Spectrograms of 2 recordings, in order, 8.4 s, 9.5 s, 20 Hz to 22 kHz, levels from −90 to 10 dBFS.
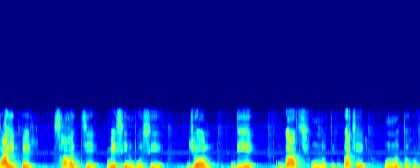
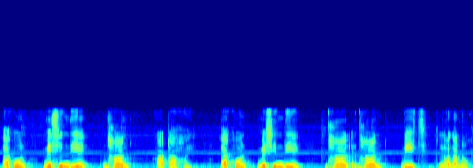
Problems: constant background noise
